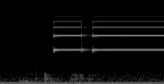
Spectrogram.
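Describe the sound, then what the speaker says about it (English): An electronic device under repair, soldered moments before, gives off a clean, shrill electronic beep: one short tone, a brief break, then a steady sustained tone, loud and close against a quiet bench. "But it is beeping with this."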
